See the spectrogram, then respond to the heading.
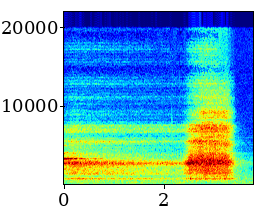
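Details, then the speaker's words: Scott Air Pak SCBA maintenance check: the purge valve is opened to bleed the remaining system air, and the heads-up display lights drop from 3/4 to half to empty. A steady high hiss jumps louder, then fades. Normal purge. "so I'm going to go ahead and purge the rest of the air that's in the system and you will notice that the lights will start going down"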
